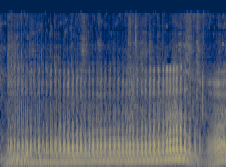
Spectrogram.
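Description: A man's loud, drawn-out vocal noise held on one pitch for nearly two seconds, rising in pitch and getting louder just before it stops.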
